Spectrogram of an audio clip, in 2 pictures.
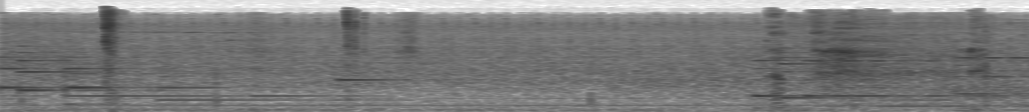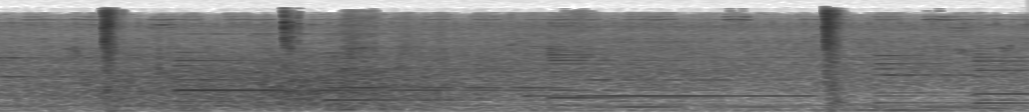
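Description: A car driving along a highway gives a steady, continuous low road roar with faint humming tones and a few brief clicks throughout, without voices.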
